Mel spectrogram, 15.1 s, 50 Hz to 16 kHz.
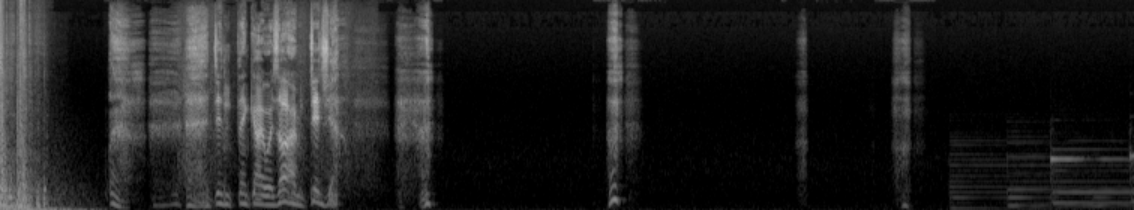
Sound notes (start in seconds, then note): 1.2 panting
